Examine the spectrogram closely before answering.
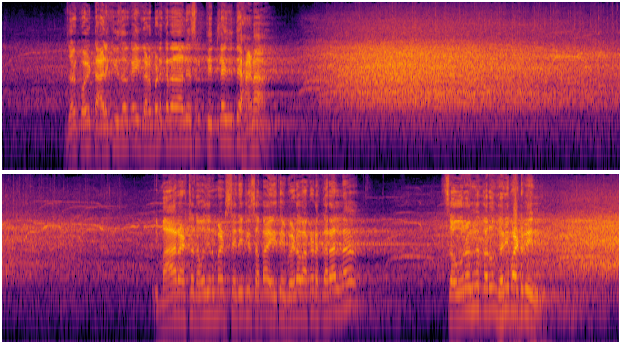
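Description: A man speaks forcefully into a microphone over loudspeakers to a crowd.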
